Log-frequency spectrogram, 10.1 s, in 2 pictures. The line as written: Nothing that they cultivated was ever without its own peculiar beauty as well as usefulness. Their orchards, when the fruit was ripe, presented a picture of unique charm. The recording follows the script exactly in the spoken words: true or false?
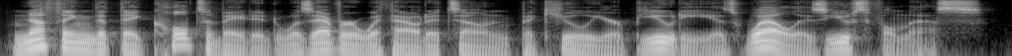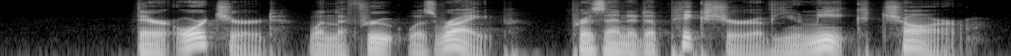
false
